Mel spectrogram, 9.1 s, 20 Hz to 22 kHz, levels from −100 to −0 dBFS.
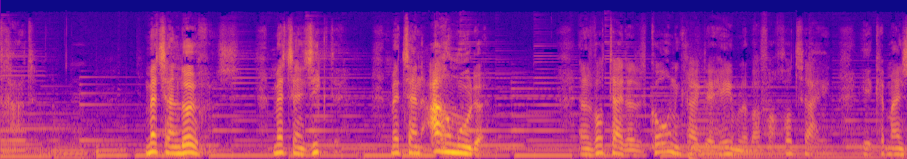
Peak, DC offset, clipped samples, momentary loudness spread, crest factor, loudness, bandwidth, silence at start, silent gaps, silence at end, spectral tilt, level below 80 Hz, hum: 0 dBFS; under 0.1%; under 0.1%; 19 LU; 24 dB; -23 LUFS; 15.5 kHz; 0 s; none; 0 s; -5 dB/octave; -54 dBFS; none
